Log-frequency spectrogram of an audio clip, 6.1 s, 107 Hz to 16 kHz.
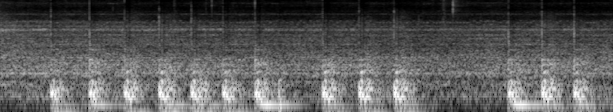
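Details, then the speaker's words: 2010 VW Fox front suspension after tightening loose link bolts: hand strikes give dull, solid thuds with no rattle; no suspension link knock, noise gone, confirmed on test drive. "aí o barulho não existe mais vamos montar de novo as rodas torquear e dar uma volta com o carro"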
